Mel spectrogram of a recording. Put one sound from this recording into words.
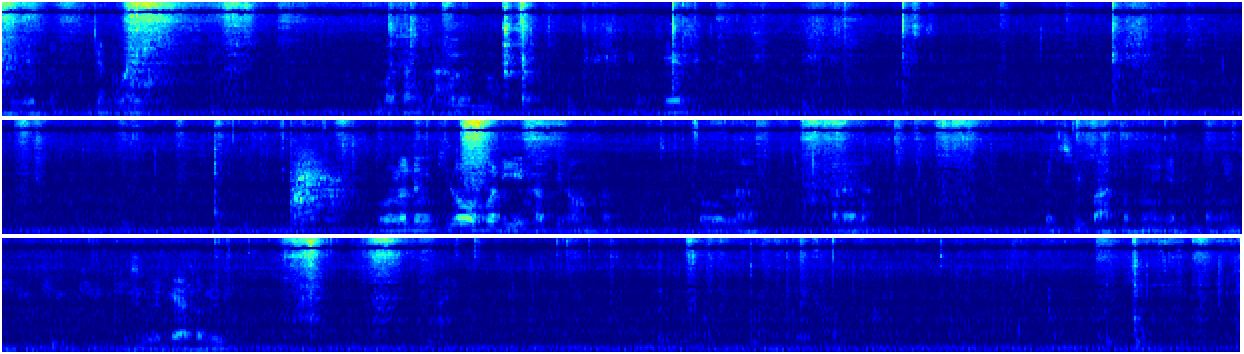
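A metal spatula scrapes and clinks against a steel pot.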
